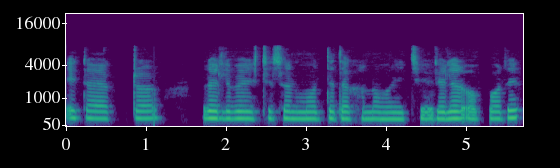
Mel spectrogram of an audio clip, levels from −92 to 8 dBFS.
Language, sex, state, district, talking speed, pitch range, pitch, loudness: Bengali, female, West Bengal, Jalpaiguri, 105 wpm, 205-225 Hz, 215 Hz, -30 LUFS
